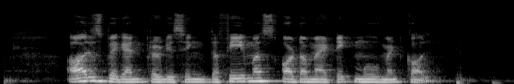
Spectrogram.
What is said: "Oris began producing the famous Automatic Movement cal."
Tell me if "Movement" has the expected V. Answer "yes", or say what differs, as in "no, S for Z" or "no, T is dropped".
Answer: yes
